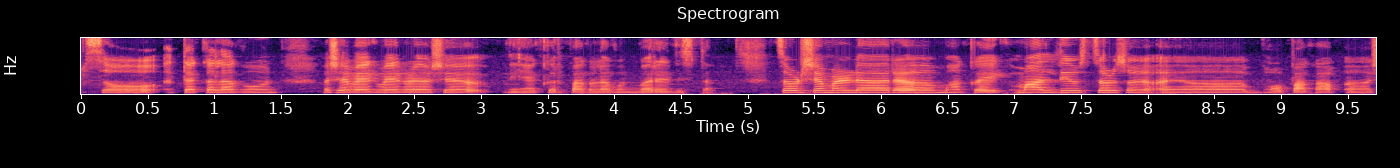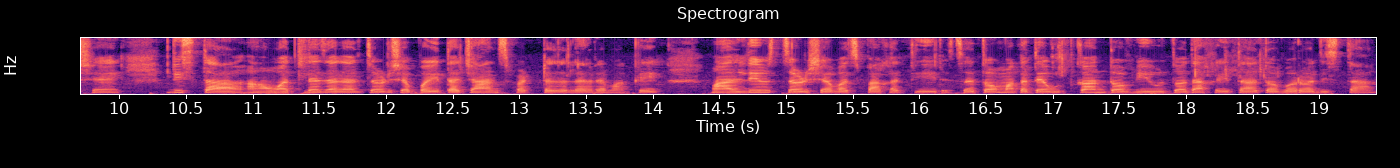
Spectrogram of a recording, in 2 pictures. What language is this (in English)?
Konkani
